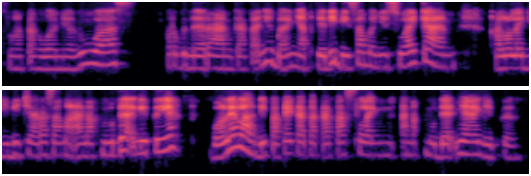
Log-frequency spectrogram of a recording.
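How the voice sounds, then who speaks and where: A middle-aged woman lecturing her students, speaking in an animated, emphatic way and addressing them fondly as her children. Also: dry recording, poor audio. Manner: animated, addresses listeners as "Nak", emphatic swings in pitch and loudness.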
